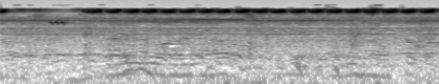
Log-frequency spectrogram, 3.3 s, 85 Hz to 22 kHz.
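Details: At about 6:30 pm on a winter evening at a tent camp in Purulia, India, crickets keep up a thin, high, evenly pulsed unbroken trill, with low human voices and a faint outdoor rumble beneath; cricket.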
